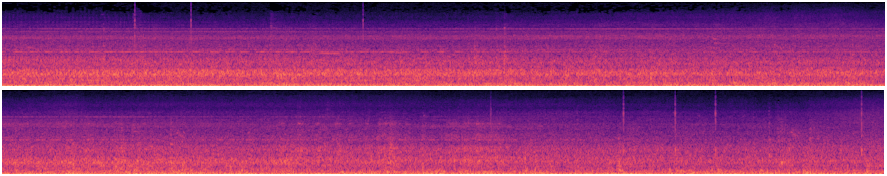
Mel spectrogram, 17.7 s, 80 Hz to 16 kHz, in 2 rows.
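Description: A train passing over a bridge. A Class 66 diesel locomotive's two-stroke V12 engine drones and fades away over the first half, under a steady low rumble of the coaches rolling over the track.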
